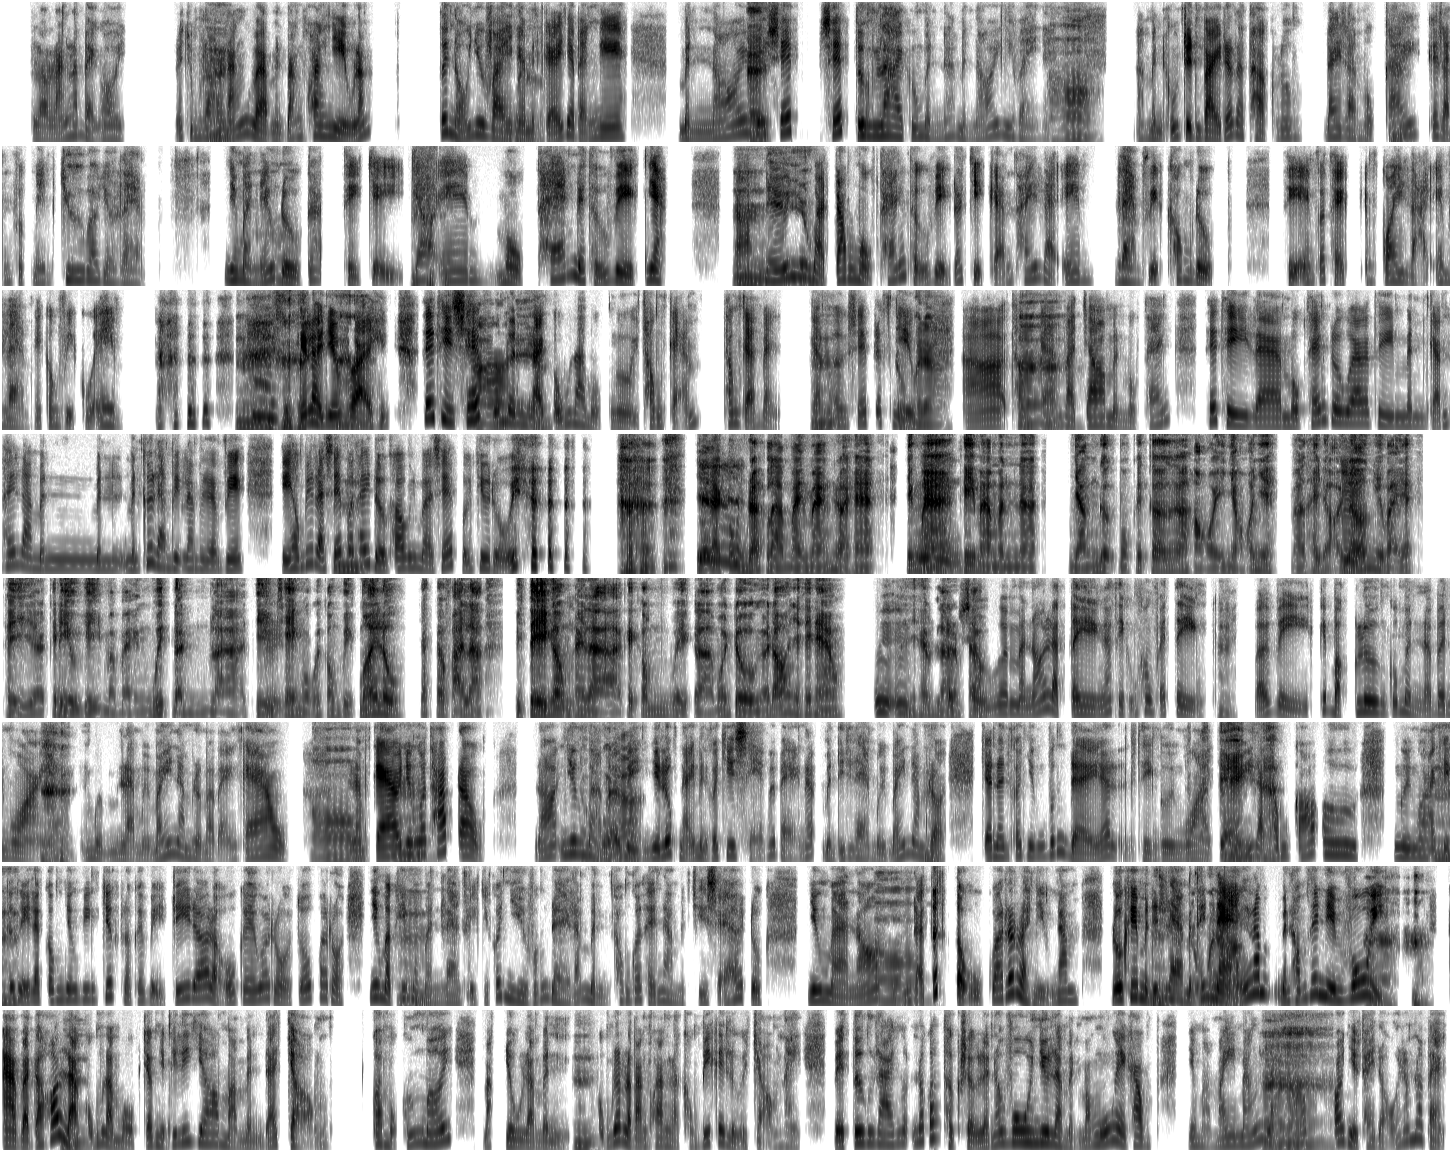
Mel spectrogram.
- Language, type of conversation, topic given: Vietnamese, podcast, Bạn đã bao giờ gặp một cơ hội nhỏ nhưng lại tạo ra thay đổi lớn trong cuộc đời mình chưa?
- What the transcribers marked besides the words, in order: tapping; chuckle; laugh; laughing while speaking: "vậy"; laugh; laugh; other noise; unintelligible speech; chuckle; other background noise; laughing while speaking: "Ừm"; chuckle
